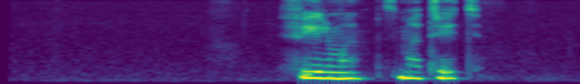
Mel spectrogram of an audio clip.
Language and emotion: Russian, neutral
